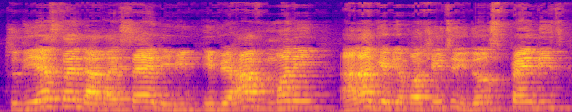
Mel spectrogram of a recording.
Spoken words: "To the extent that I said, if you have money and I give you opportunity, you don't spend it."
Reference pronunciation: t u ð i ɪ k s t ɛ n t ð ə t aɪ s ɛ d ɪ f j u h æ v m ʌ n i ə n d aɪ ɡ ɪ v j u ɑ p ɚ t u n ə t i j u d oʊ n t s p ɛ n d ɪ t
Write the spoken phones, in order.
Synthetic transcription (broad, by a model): t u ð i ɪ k s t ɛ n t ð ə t aɪ s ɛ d ɪ f j u h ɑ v m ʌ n i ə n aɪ ɡ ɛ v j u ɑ p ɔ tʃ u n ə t i j u d oʊ n t s p ɛ n d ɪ t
